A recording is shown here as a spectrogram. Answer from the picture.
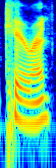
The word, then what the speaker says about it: Karen: It's easy, because it is my first name, Karen, K-A-R-E-N, and a dot.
